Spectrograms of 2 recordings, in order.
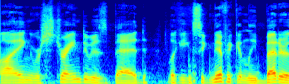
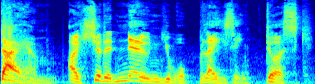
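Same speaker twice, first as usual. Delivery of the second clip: bad put-on Cockney accent, louder; 5 semitones higher, 7 dB louder than usual. Narrator voicing the captain who recognizes the player: bad Cockney accent. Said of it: "It's shit Cockney coming from me".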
